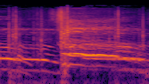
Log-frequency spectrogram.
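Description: A group of voices shouting long calls together, two in a row, each starting sharply and sliding a little down in pitch.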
